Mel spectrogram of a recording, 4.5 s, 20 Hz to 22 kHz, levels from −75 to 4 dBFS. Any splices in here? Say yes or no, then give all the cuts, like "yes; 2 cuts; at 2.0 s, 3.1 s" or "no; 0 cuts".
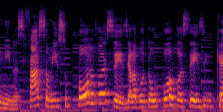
no; 0 cuts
